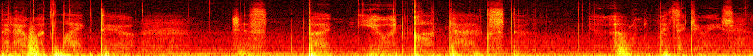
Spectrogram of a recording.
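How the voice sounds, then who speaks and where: A woman whispers at a very slow pace. Noticeable background noise sits underneath. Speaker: ASMR creator. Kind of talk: ASMR update talk to camera, casual chatty monologue. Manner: whispered, soft-spoken.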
